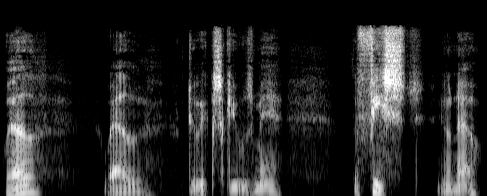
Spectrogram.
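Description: Man voicing a mournful, slow-spoken gentleman ghost. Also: lowish voice, lively intonation, dry recording. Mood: gentle, evasive. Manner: slow, hesitant, sighing, formal and quiet. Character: mournful, resigned, courtly male ghost, gentle and evasive. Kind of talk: audiobook character voice.

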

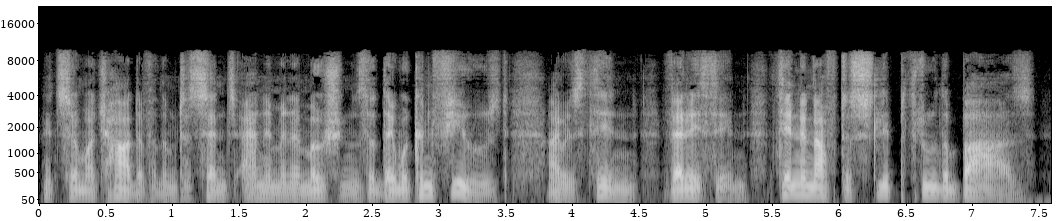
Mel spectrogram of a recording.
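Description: A man voicing a gaunt, bitter fugitive with a croaky, hushed voice and a grave, intense manner in a story. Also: low voice, expressive, normal speed, hardly any pauses, no echo, pitched below the performer's own voice. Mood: haunted, intense.

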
